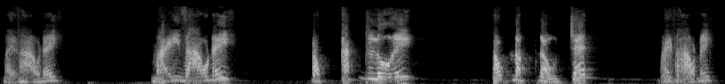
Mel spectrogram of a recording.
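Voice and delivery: put-on high, eerie possessed child voice rising to a shout; eerie shriek. A narrator's reading. Possessed boy threatens the grandfather in a high eerie shriek. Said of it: "nó ré lên nói bằng cái giọng ghê rợn".

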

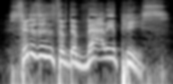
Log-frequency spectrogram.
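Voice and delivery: high, slow proclamation of "Citizens of the Valley Peace"; 停顿示范. Shown as a demonstration. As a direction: call "Citizens of the Valley Peace" as one high phrase, then stop. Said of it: "我们注意停顿". (高而慢地宣告“Citizens of the Valley Peace”，随后停顿)

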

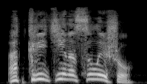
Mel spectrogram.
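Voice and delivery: shouting back. Acted. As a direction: yell the retort up high. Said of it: "прокричал в ответ Грейди".

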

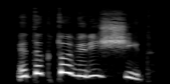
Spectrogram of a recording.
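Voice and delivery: high, curious question; curious asking. A narrator's reading. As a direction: ask with light interest. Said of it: "поинтересовалась у Кока".

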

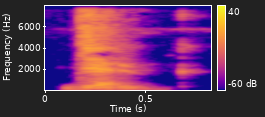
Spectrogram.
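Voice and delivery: lightly voiced tough-guy command; a restrained movie-hero order; Humphrey Bogart. A narrator's reading. Oliver orders his wife along, a hint of film tough guy. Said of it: "legszebb Bogart hangomon jelentettem ki".

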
